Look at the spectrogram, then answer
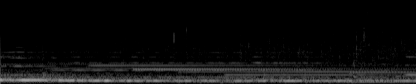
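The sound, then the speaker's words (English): Light rain patters steadily on a tin roof on a warm, humid October night, a soft continuous drizzle of tiny taps with no voices, backed by a low sustained hum throughout. “There was a light rain on the tin roof, and it was expected to rain the rest of the night.”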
